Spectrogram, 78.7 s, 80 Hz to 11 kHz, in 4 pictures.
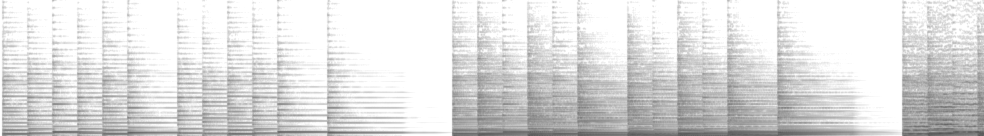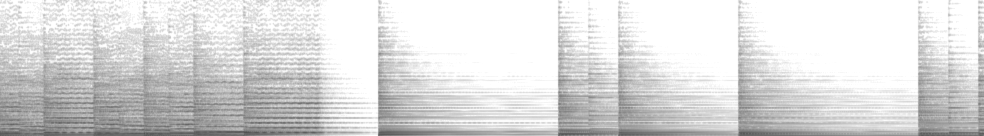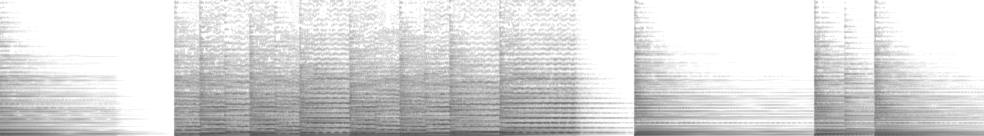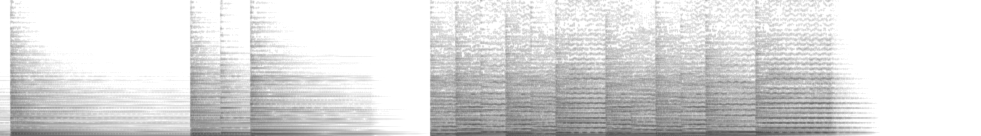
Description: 176 Patrick Psalm [APC - LiturgyShare + Meinrad 4] - piano.mp3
